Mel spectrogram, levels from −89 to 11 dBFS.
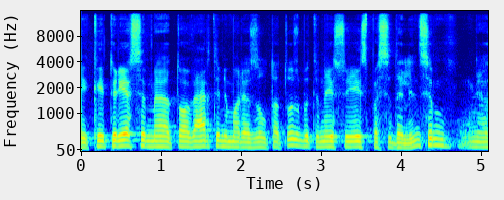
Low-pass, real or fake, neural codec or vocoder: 14.4 kHz; fake; codec, 44.1 kHz, 7.8 kbps, DAC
